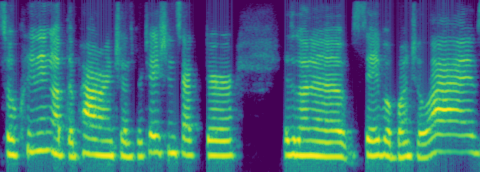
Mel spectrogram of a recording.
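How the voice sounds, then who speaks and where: A woman talks in an unremarkable speaking voice with fairly even intonation. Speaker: environmental nonprofit communications manager. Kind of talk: presentation to students over video call. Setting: video call.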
